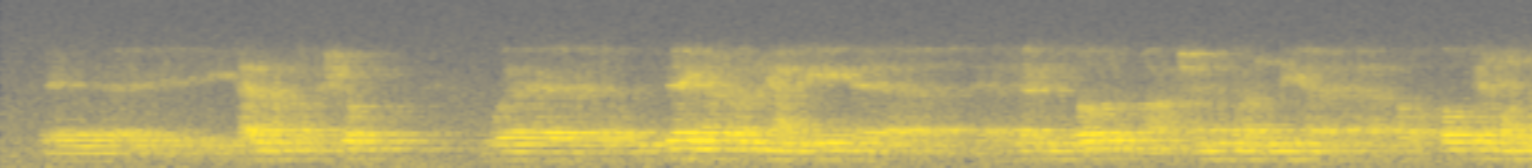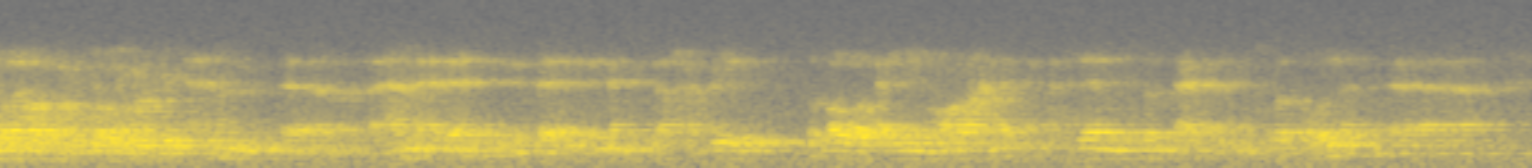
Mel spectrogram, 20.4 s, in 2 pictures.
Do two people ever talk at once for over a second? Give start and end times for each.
9.8-11.5

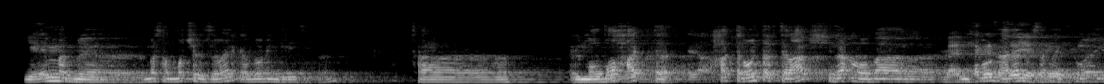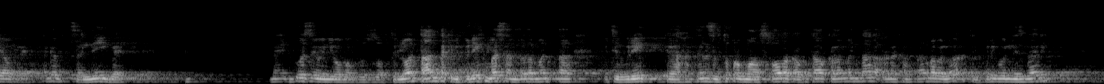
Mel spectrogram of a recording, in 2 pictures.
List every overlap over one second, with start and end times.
9.6-11.0

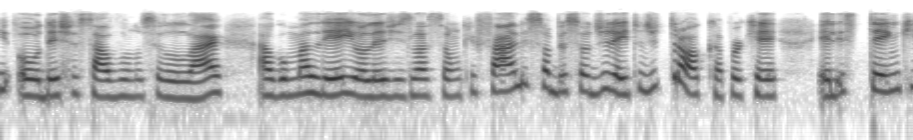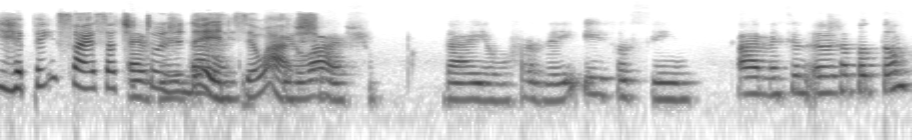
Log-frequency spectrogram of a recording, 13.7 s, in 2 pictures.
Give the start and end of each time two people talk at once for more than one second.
7.8-9.3

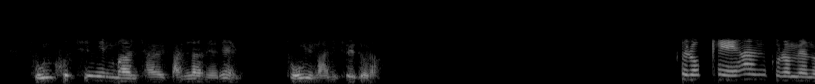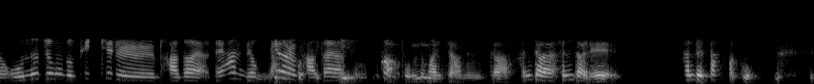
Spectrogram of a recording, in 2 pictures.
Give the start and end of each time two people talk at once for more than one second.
10.7-12.2

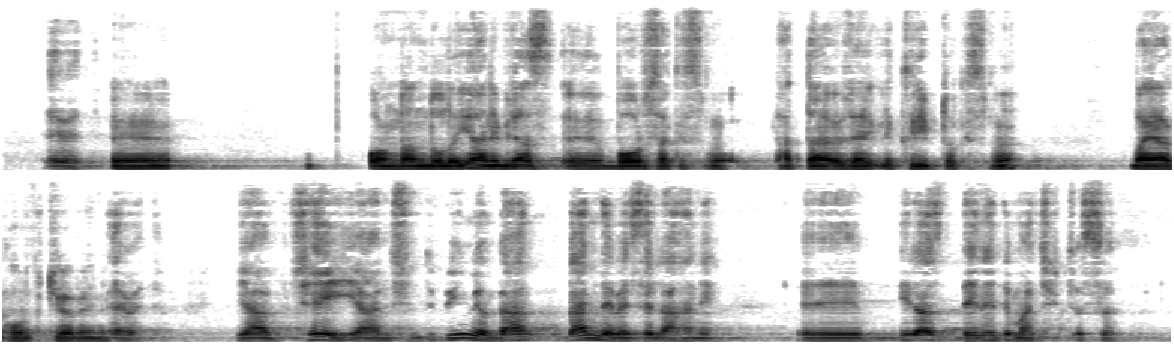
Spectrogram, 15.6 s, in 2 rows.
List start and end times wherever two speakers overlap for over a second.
none

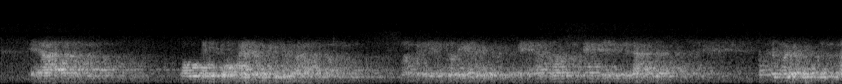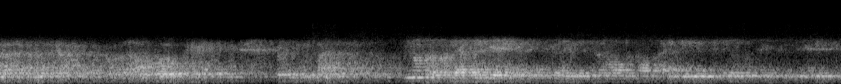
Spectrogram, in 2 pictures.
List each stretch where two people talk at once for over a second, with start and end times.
none

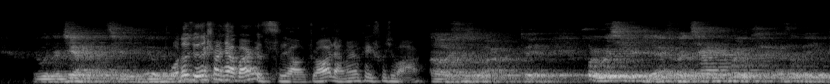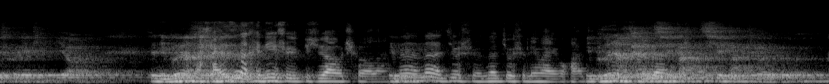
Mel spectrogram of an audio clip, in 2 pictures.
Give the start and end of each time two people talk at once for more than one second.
14.2-15.4

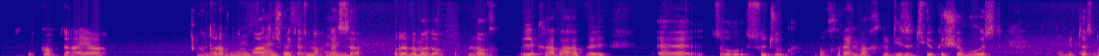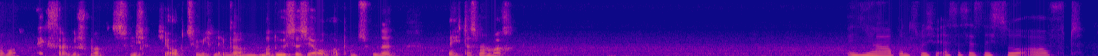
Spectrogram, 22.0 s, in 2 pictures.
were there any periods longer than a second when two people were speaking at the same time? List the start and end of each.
2.0-3.5

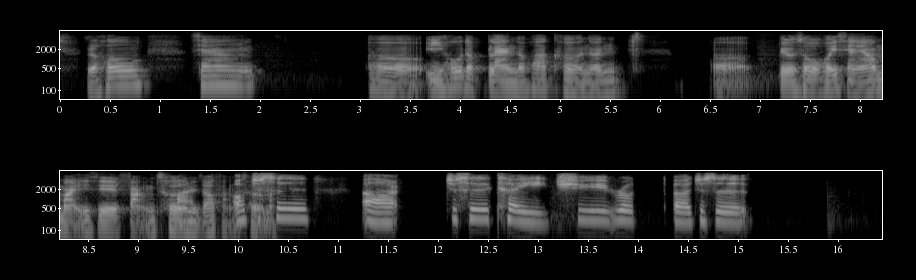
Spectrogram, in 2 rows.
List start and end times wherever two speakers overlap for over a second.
none

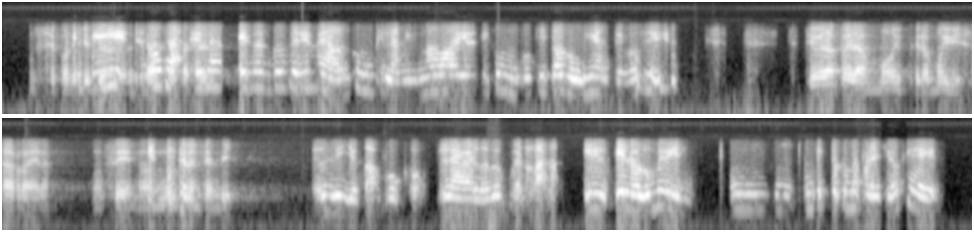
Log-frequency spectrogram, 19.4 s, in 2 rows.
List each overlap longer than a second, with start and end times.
0.9-2.1

